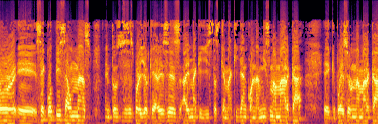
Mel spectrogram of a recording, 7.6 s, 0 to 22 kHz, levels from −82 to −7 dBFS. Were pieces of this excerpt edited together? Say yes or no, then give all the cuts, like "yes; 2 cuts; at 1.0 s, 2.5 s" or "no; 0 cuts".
no; 0 cuts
